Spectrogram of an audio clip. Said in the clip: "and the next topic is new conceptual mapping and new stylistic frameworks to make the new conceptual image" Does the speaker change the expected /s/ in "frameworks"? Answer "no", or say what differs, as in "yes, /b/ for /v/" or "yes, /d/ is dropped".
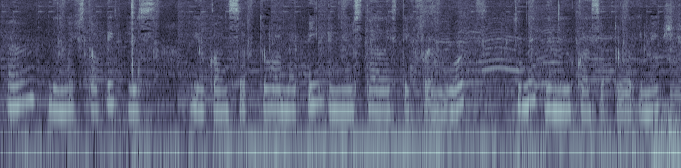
yes, /s/ is dropped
